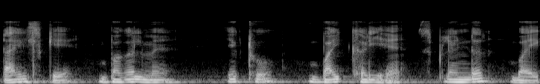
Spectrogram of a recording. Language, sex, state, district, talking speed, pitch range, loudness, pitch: Hindi, male, Chhattisgarh, Raipur, 135 wpm, 105-120 Hz, -18 LUFS, 110 Hz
